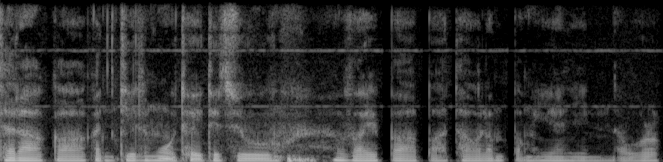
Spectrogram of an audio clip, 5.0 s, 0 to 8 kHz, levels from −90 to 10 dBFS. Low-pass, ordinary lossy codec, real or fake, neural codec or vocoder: none; none; real; none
